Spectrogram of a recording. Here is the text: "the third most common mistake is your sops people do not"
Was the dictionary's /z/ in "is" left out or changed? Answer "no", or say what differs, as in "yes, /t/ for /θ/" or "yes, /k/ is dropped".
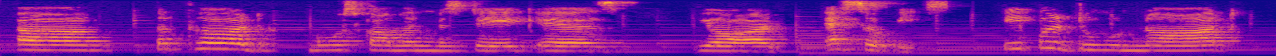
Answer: no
